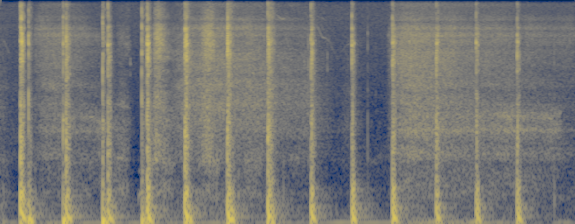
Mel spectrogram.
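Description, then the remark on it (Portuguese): A steady run of about a dozen punchy, bass-heavy beatbox kick drum hits made by striking the mouth while breathing freely, evenly spaced, with no talking in between. “E tem um outro que é só bater a boca. Que eu consigo respirar e fazer.”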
